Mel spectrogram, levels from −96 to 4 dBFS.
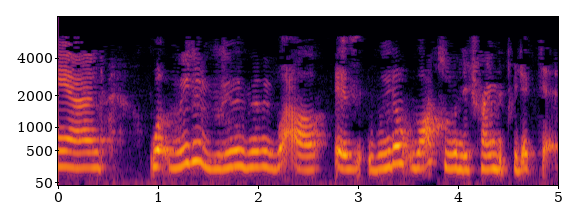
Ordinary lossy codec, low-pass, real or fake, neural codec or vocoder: MP3, 24 kbps; 7.2 kHz; fake; codec, 44.1 kHz, 3.4 kbps, Pupu-Codec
